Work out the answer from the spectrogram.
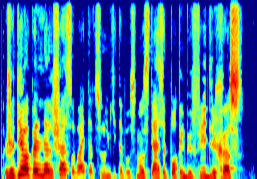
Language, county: Lithuanian, Vilnius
